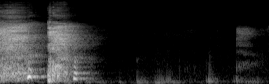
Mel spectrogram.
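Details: Two harsh coughs in quick succession, then quiet breathy sounds, from a woman with a severe cold and heavy coughing since the day before, only briefly eased by medicine and hot water; painful cough.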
